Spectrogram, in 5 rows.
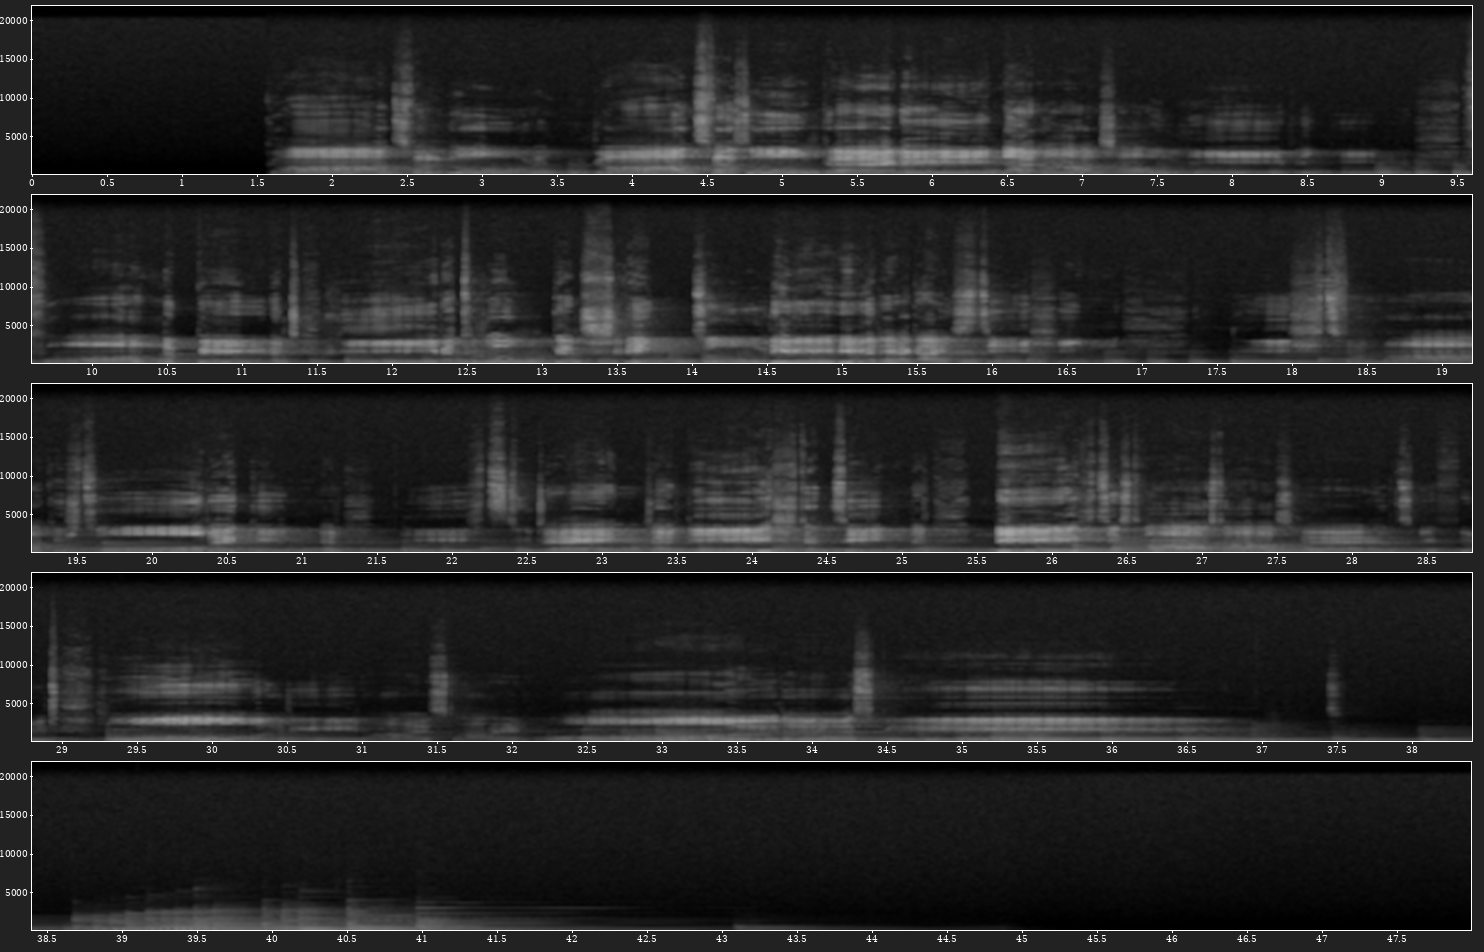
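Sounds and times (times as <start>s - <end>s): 
person singing: 1.6s - 37.7s
piano: 1.6s - 46.2s.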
